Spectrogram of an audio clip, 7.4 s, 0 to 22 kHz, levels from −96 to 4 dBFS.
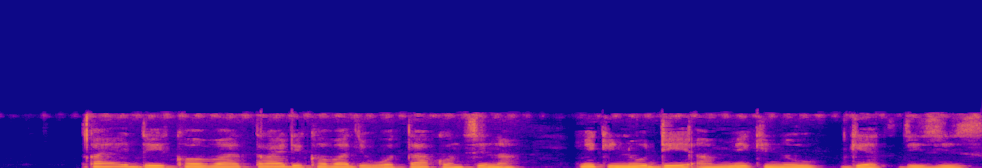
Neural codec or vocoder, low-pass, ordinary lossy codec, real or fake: none; 7.2 kHz; AAC, 32 kbps; real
